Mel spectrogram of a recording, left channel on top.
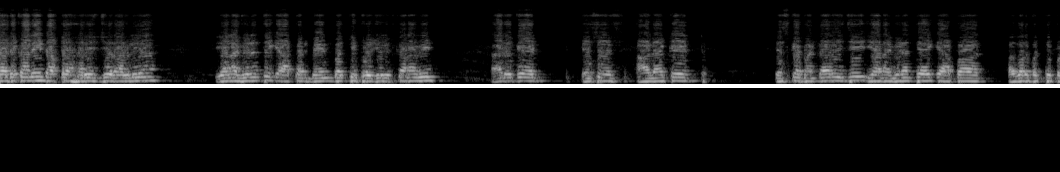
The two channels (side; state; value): right; silent; digital silence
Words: ठिकाणी डॉक्टर हरीशजी रावलिया यांना विनंती की आपण मेणबत्ती प्रज्वलित करावी. ॲडव्होकेट ॲडव्होकेट एस के भंडारीजी यांना विनंती आहे की आपण अगरबत्ती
